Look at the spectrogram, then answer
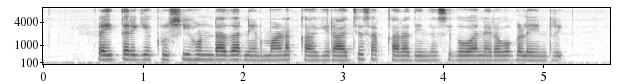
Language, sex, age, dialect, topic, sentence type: Kannada, female, 25-30, Dharwad Kannada, agriculture, question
